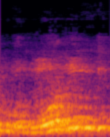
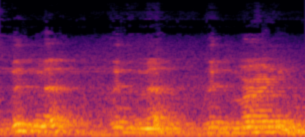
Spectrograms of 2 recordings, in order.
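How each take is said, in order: First: Good morning with the d cut off from morning; wrong pronunciation. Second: Good morning with the d run straight into morning, slow; linked pronunciation. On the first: Teacher shows the common mistake: wrong way. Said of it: "بتنطقها غلط". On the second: Teacher shows the right way: slow linked drill. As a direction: link good into morning, drop the g, slowly. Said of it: "بنربطها ربطه سليمه واحده بس". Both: Shown as a demonstration.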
